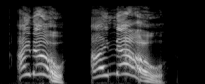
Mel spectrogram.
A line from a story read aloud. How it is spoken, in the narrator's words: he shouted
